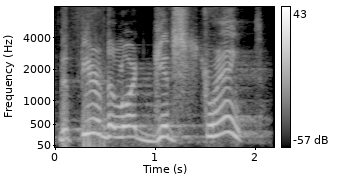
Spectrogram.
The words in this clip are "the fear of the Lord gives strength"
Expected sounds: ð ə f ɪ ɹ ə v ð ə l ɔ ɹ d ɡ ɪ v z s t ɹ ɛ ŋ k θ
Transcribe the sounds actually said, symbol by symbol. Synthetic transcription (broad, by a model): ð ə f ɪ ɹ ə v ð ə l ɔ ɹ d ɡ ɪ v z s t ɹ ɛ ŋ k θ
